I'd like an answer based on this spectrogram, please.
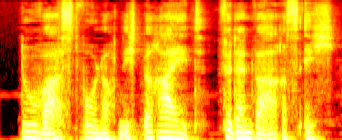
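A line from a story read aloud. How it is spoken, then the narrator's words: Plain. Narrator (German): sagte sie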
